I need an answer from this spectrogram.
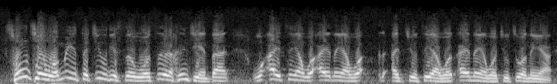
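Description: A man's voice: sits high, animated, very fast, mellow, low-quality recording. A man preaching a sermon in a conversational way, asking rhetorical questions, chuckling and repeating words.

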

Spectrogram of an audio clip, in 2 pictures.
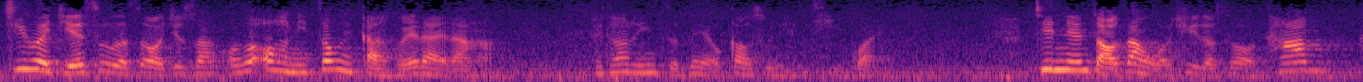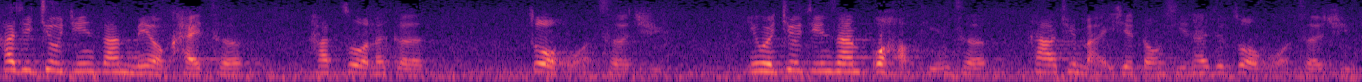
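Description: A middle-aged woman giving a personal church testimony, telling her story with animated storytelling and acting out the voices she quotes. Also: mid-range voice, fast, background noise.

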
